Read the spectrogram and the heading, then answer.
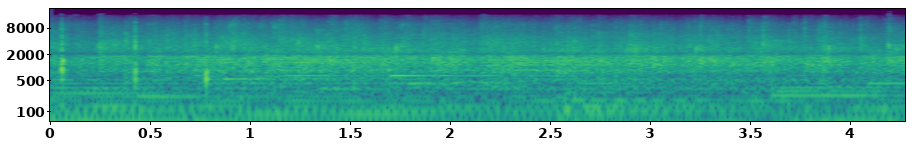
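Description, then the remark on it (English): A crowd claps and cheers steadily for several seconds, a dense, continuous wash of hand claps with a few raised voices mixed in, holding an even loudness throughout. “Can we give them a great cheer?”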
